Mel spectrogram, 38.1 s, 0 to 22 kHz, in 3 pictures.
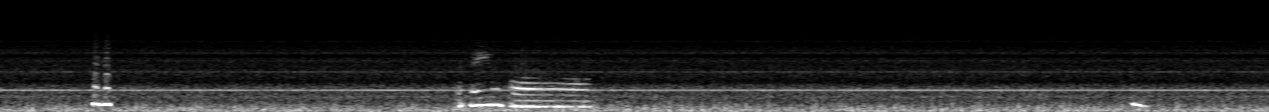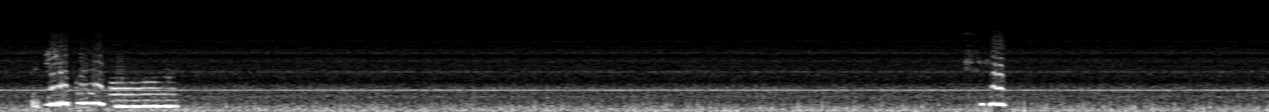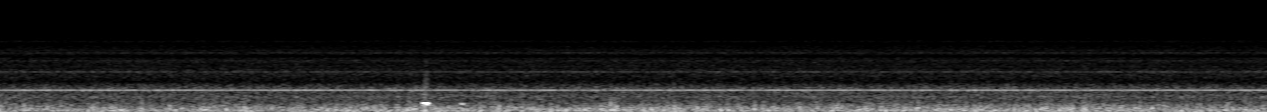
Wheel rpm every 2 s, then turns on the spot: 0, 0, 0, 0, 0, 0, 0, 0, 0, 0, 0, 0, 0, 0, 0, 0, 0, 0, 0.
none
